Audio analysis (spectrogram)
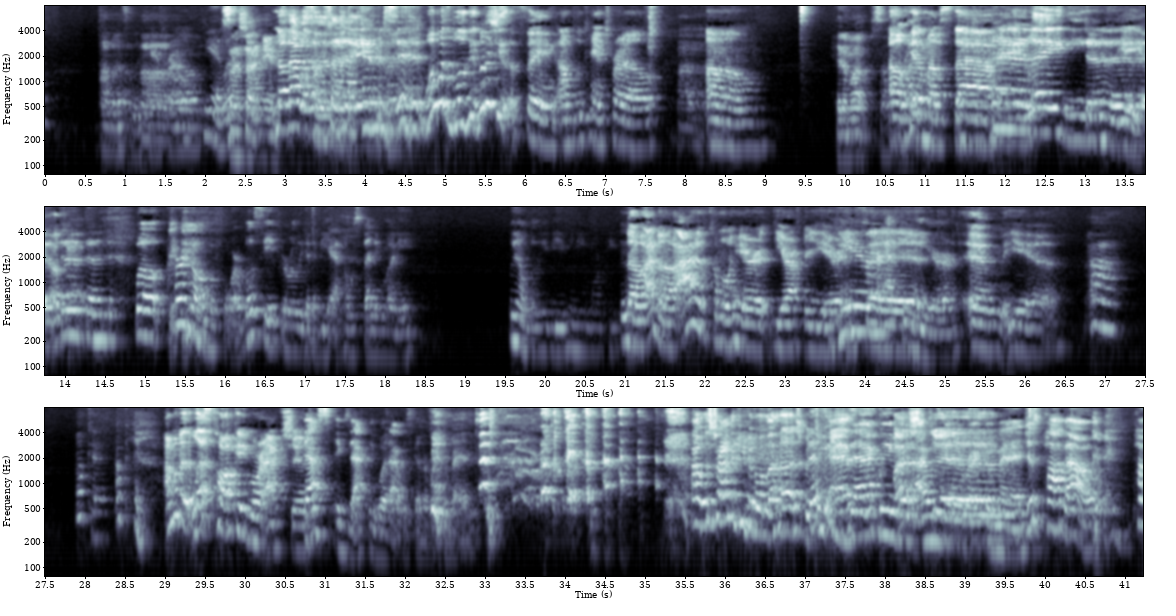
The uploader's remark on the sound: We lost audio this week and had to use a work around, so there’s an echo and the overall sound quality is diminished.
